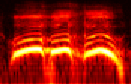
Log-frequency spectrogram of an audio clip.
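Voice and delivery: high, loud, stretched joyful woo-hoo; slow, high, loud cheer of joy; happy whoop. Real, not acted. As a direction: whoop with delight. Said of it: "I'm just getting so happy".

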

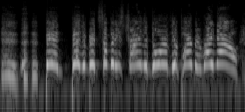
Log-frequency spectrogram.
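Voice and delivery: high, loud panicked plea; breathless, frantic cry for help on the phone; frantic woman. Retold or imitated. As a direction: imitate a terrified caller, voice climbing high. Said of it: "I hear this frantic woman".

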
